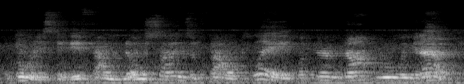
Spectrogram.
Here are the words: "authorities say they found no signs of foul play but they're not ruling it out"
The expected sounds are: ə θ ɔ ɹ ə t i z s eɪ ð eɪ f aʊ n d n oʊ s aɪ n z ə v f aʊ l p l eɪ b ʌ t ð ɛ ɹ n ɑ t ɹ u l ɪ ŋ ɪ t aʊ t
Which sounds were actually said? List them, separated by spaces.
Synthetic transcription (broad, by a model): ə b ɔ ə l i s eɪ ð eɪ f aʊ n n oʊ s aɪ n z ə v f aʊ p l eɪ b ʌ t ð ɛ ɹ n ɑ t ɹ u l ɪ ŋ ɪ t aʊ t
